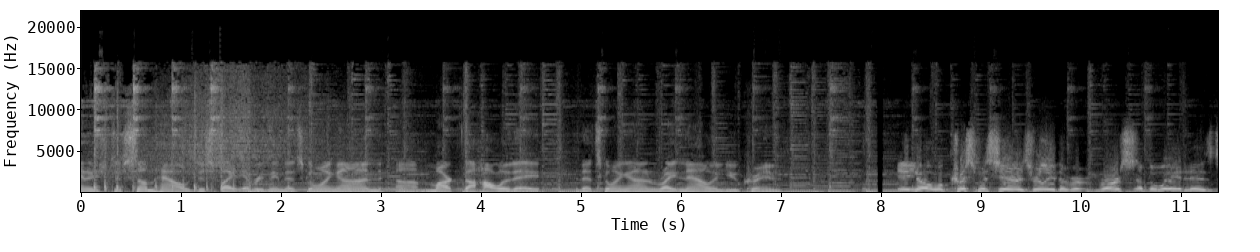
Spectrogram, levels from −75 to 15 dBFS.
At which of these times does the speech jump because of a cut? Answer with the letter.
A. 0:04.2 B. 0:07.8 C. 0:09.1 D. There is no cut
D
